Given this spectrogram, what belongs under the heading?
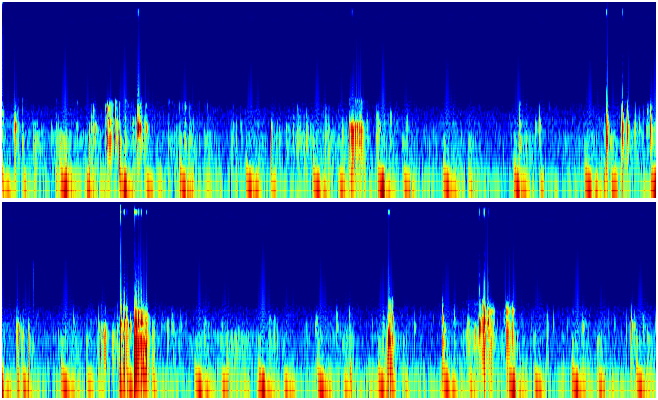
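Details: Frequent low gurgles and bubbling rumbles with a few louder bursts, heard through a stethoscope over the stomach in the morning; active ordinary bowel sounds.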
